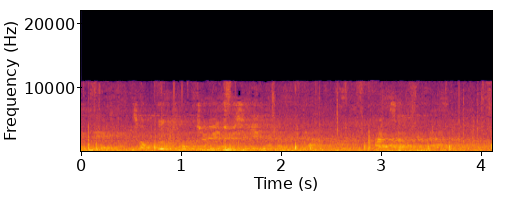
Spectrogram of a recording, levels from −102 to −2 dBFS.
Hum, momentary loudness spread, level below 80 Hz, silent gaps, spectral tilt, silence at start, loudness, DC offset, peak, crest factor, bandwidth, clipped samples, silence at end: none; 5 LU; -50 dBFS; none; -4.5 dB/octave; 0 s; -22 LUFS; under 0.1%; -2 dBFS; 20 dB; 11.5 kHz; under 0.1%; 0 s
